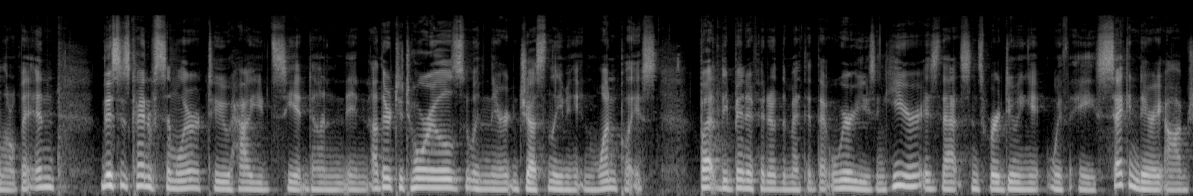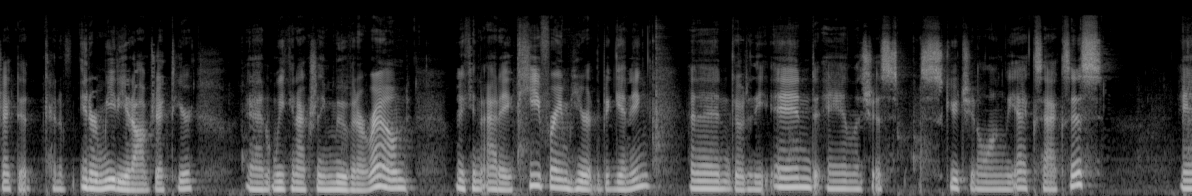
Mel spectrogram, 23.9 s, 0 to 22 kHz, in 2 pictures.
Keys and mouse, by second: 0.4 space, 7.0 shift+Left, 14.2 g, 14.3 x, 15.2 Escape, 18.3 shift+Right, 19.4-19.7 shift+middle drag, 20.2 middle click, 20.8 g, 21.0 x, 22.6 click, 23.7 i.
